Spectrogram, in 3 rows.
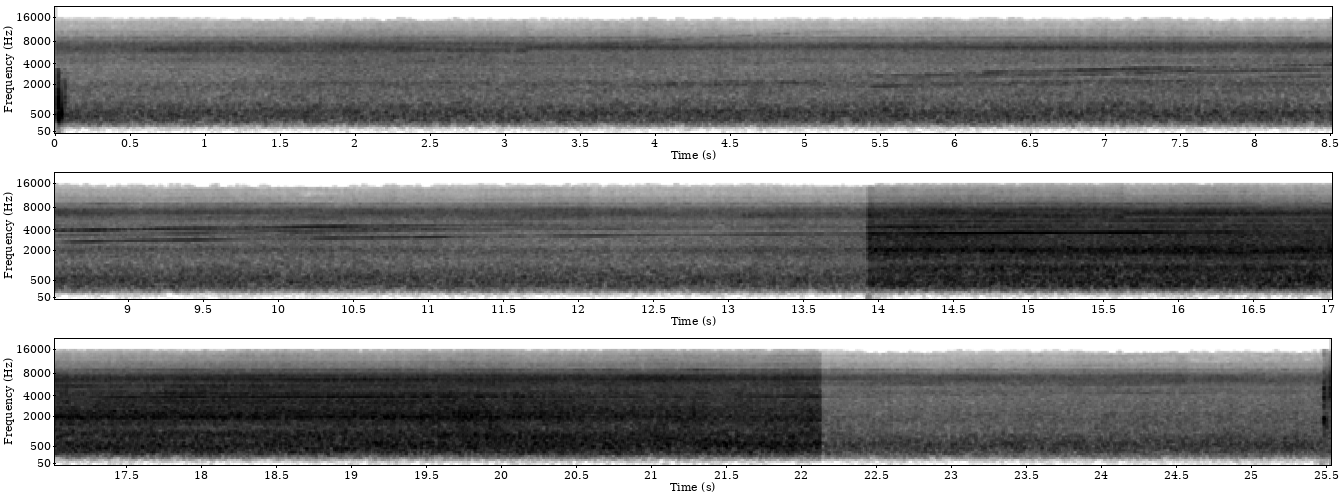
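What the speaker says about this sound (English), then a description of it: "Starting engine 2." The second engine of an Airbus A320 starts up in the X-Plane flight simulator: a steady jet whine climbs slowly in pitch as it spools, with a louder roaring stretch in the middle, continuous and with no voices.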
